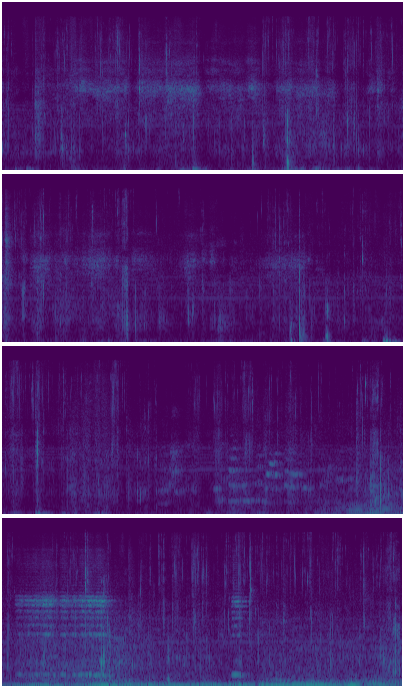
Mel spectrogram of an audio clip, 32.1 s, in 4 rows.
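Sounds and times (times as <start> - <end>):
fingers mixing rice on plate: 0.0 - 19.1, 19.8 - 32.0
chewing food: 0.0 - 32.0
wet mouth clicks: 25.1 - 32.0.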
